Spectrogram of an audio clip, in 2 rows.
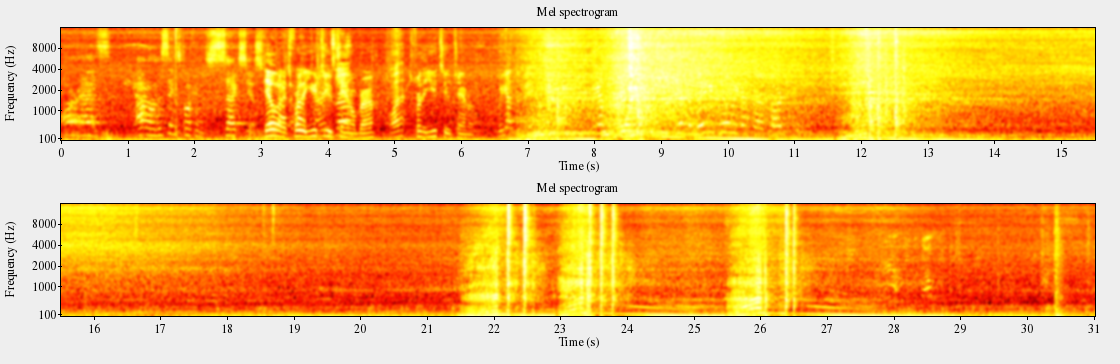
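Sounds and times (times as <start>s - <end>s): car engine revving: 5.3s - 31.0s
exhaust crackles and pops: 6.6s - 13.2s, 17.6s - 31.0s.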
